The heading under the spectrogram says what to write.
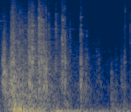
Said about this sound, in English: Quick, shut the door.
